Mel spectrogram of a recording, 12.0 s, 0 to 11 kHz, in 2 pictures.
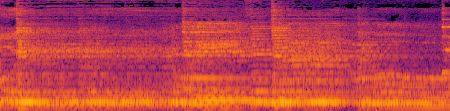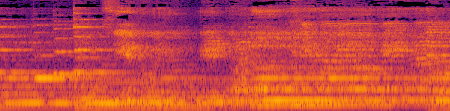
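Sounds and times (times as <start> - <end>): electronic keyboard accompaniment: 0.0 - 12.0
people singing through loudspeakers: 0.0 - 12.0.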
